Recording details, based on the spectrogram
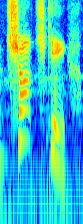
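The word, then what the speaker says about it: tchotchke: dozen so many more pronounce it like a chachki oh I know what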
